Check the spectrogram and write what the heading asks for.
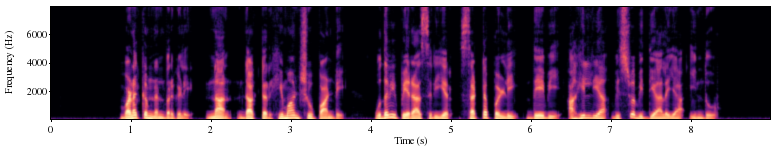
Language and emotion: Tamil, neutral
